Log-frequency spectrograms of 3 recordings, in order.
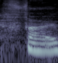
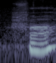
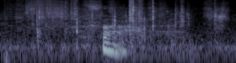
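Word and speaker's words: phở: over the top and it looks like faux but it's actually pronounced far someone will tell me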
